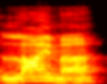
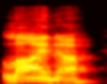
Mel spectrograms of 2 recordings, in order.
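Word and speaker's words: Laimer: do hey so baumgartner lima who's not liner and schlager in midfield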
